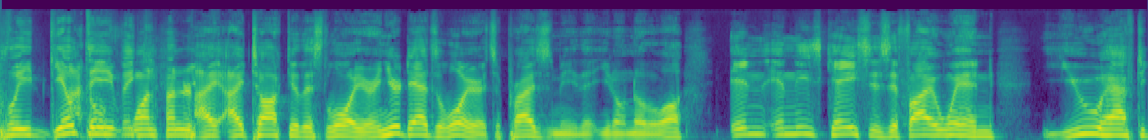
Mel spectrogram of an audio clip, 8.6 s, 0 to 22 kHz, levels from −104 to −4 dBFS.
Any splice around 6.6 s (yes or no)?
no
